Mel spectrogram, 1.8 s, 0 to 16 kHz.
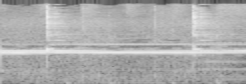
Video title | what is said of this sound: Catalisador automotivo cap 2 | um catalisador oco, sem núcleo cerâmico, e o som que ele faz. É o som de sino reverberando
